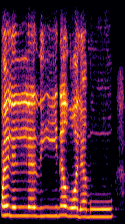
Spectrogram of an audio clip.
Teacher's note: الف مد آیا تو مد اصلی کریں گے، علی الذین ظلموا، عین کو مستحلق مڈل تھروٹ سے ادا کرنا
